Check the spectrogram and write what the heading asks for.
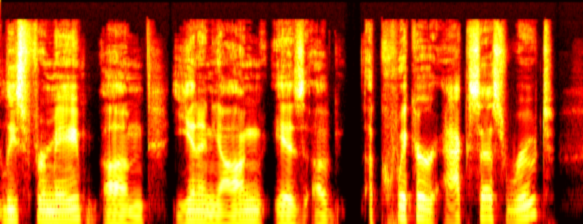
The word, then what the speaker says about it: yang: start saying yin and yang. And so there's a noticeable difference between us when we're talking about it. It's pronounced yang, Chris.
